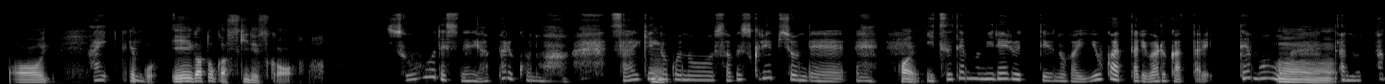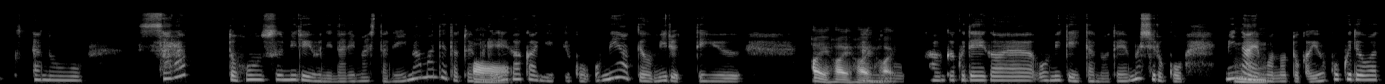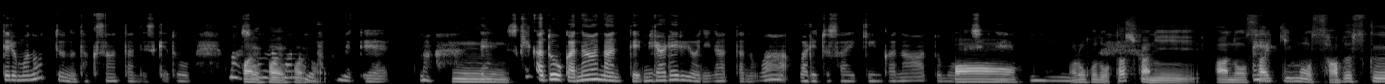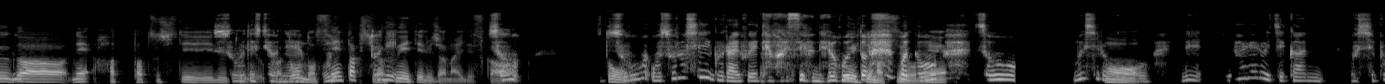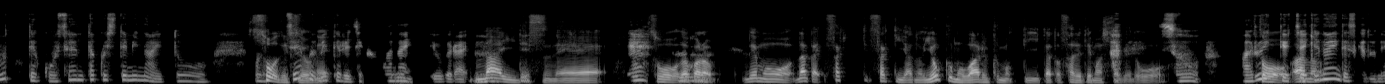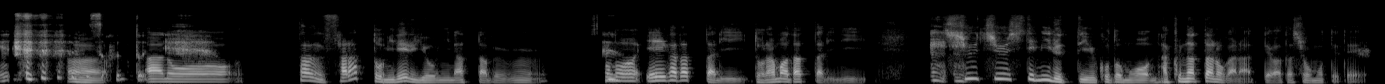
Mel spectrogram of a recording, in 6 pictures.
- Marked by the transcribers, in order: laughing while speaking: "この"; in English: "サブスクリプション"; laughing while speaking: "増えてますよね"; chuckle; laughing while speaking: "そ、ほんと"
- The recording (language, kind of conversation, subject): Japanese, unstructured, 好きな映画のジャンルは何ですか？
